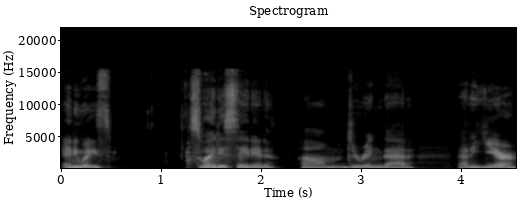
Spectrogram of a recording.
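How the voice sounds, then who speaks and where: In a very clean recording with a silent background, the speaker uses a French accent, a very slow pace and monotone, flat intonation. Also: woman. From France. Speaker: podcast host. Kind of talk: solo monologue. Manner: hesitant, many fillers.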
